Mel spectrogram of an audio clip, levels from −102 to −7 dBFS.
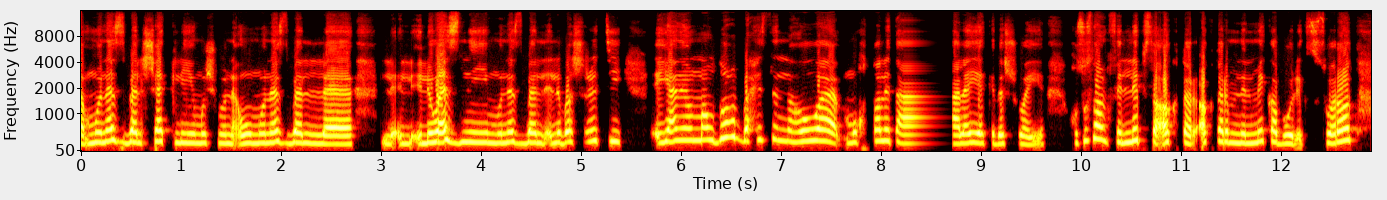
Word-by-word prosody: مناسبة 270 0 +2
لشكلي 250 -1 -1
ومش 240 0 -4
منا 230 -1 -2
ومناسبة 240 +2 +1
ل 230 -2 -2
ل 215 -1 +5 0.3
ل 225 -1 -3
لوزني 255 0 +3
مناسبة 245 0 0
ل 235 -1 -4
لبشرتي، 275 +2 -2 0.3
يعني 285 - +1
الموضوع 320 +5 +1
باحس 305 +1 -1
إن 300 -3 -5
هو 280 -1 +2
مختلط 290 +4 -3 0.6
عليَّ 240 +2 +2
كده 230 -2 -3
شويّة، 215 -2 -6 0.3
خصوصًا 295 +7 0
في 265 -1 -4
اللبس 295 +4 0
أكتر، 240 -2 +1
أكتر 270 +3 +1
من 240 -2 -1
الmake 275 -1 0
up - - -8
والإكسسوارات 275 - +1
255 Hz, 140 wpm, -22 LUFS, 235-285 Hz, 0.6 s, ل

